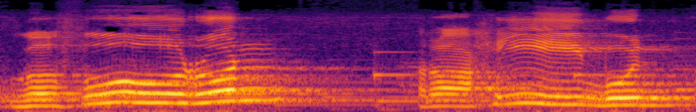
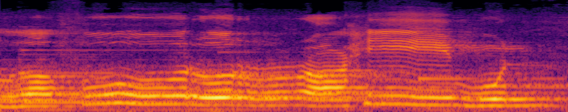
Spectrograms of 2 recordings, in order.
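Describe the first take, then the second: First: The n is pronounced clearly before the r. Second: The n merges into a doubled r sound. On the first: "Yang awalnya sebenarnya dibacanya itu" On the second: "Di sini ada Ghafurur Rahim atau Ghafurur Rahimun"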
